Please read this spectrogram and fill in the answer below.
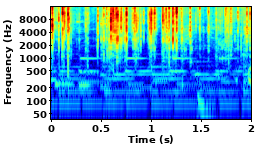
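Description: Clear plastic bag around a squishy toy crinkling and crackling as it is handled, over background music with steady held notes.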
